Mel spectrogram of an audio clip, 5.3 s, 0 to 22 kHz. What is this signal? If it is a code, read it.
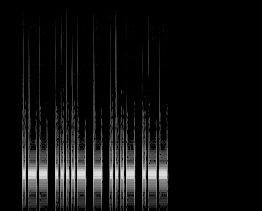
Morse code, heard as a keyed tone, about 21 wpm, 700 Hz. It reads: W4TVW
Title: USA Call Signs - 5 Characters - Repeated 3x - 22wpm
